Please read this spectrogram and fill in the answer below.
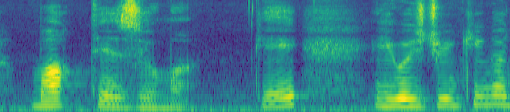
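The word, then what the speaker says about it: Moctezuma: misspelling because I guess um what we call monuma his name is more correctly pronounced mzuma okay he was drinking a drink called chocolatl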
